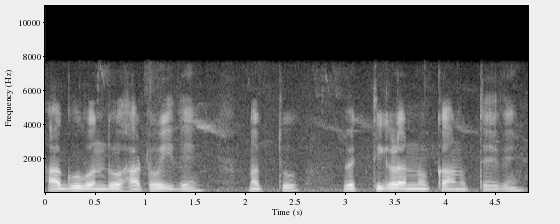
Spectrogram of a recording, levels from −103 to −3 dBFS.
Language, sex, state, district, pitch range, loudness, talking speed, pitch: Kannada, male, Karnataka, Koppal, 110-135 Hz, -19 LUFS, 85 wpm, 120 Hz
